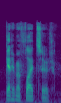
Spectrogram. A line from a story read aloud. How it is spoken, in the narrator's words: unsmiling said in a clipped tone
